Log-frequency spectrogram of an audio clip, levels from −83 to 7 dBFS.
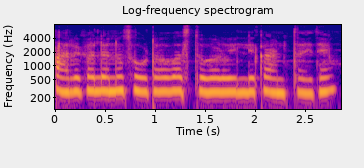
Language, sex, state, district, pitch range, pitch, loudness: Kannada, female, Karnataka, Bidar, 265-280 Hz, 275 Hz, -16 LUFS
